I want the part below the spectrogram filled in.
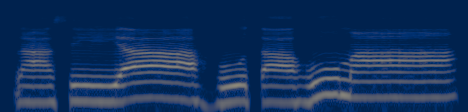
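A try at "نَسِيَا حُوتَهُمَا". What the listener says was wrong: Udah bagus, tinggal dihunya panjang.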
